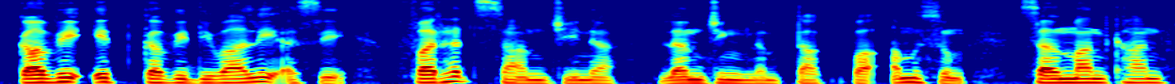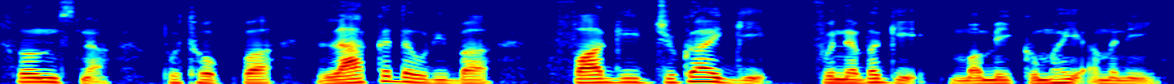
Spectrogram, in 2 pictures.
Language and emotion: Manipuri, neutral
